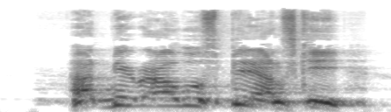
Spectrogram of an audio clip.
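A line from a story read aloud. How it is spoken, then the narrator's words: Yelling from below. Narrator (Russian): орали снизу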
